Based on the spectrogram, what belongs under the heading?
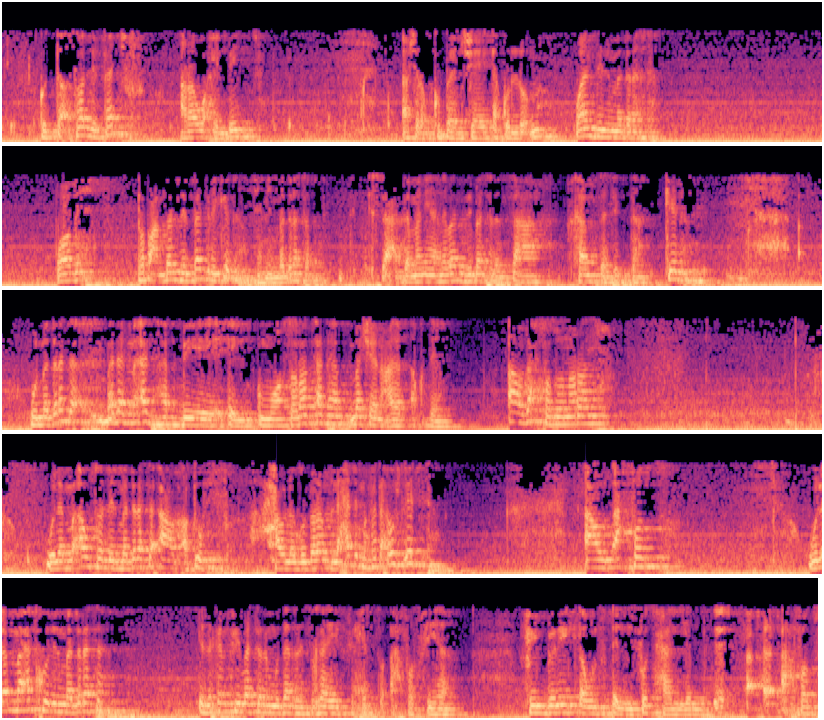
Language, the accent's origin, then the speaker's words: Arabic; Egypt; تعرف عندنا في مصر الثانوية العامة دي يعني إيه؟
